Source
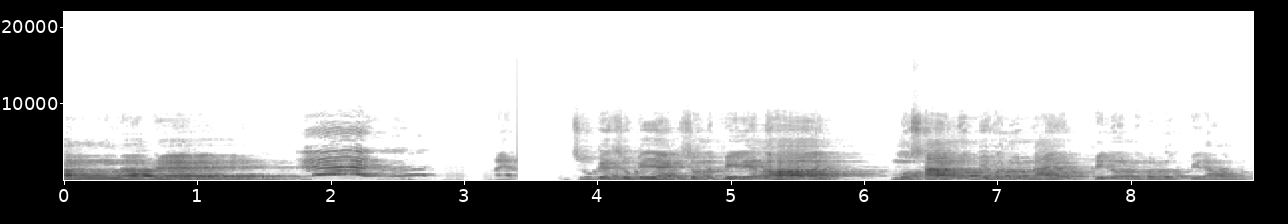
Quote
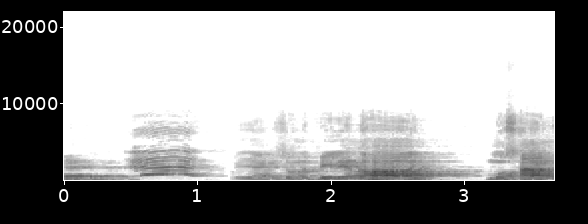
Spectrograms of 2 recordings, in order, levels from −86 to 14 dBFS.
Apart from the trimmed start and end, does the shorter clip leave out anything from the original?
yes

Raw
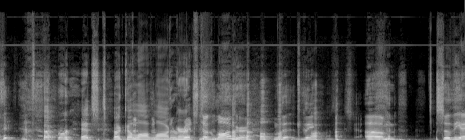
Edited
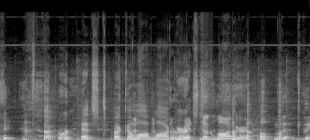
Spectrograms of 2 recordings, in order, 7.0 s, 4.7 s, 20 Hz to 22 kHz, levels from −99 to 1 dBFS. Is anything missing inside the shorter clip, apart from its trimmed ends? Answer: no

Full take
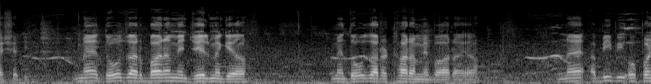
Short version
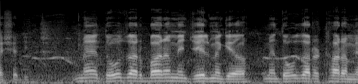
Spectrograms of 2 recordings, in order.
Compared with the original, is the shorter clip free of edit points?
no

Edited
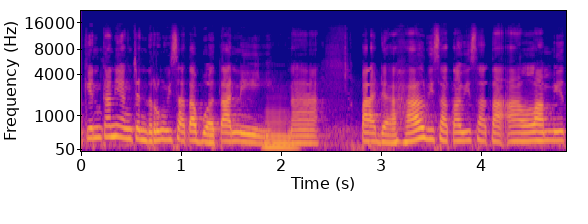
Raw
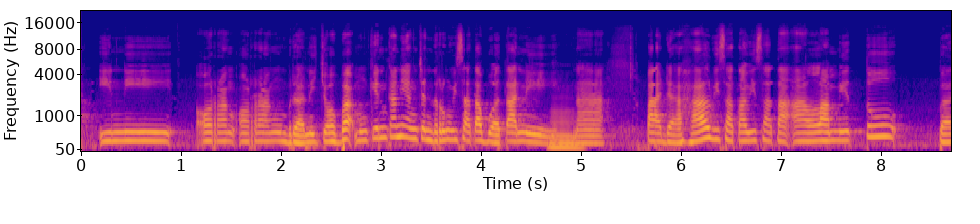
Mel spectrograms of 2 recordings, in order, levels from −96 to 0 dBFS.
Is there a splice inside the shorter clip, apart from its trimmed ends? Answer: no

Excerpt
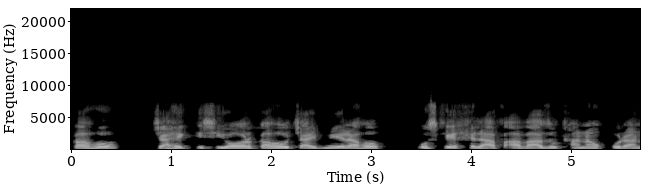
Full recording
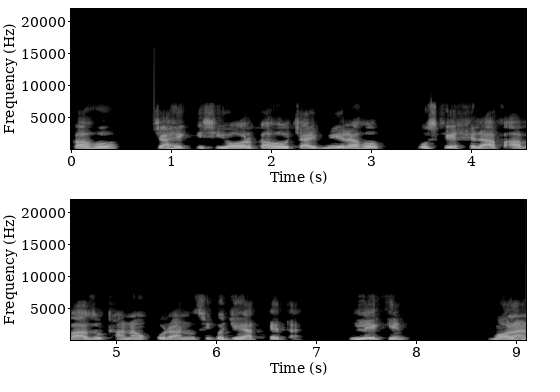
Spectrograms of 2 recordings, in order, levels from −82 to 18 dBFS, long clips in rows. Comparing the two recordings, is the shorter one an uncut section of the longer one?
yes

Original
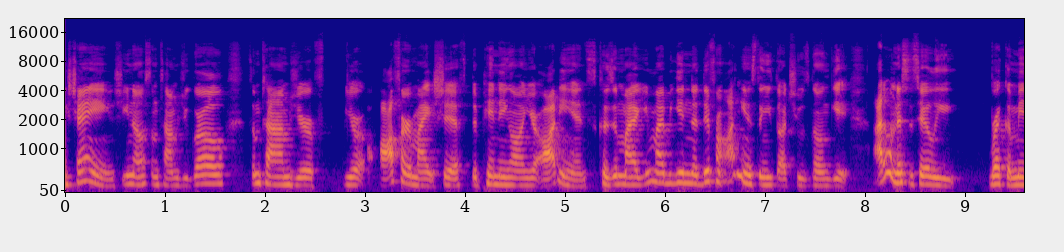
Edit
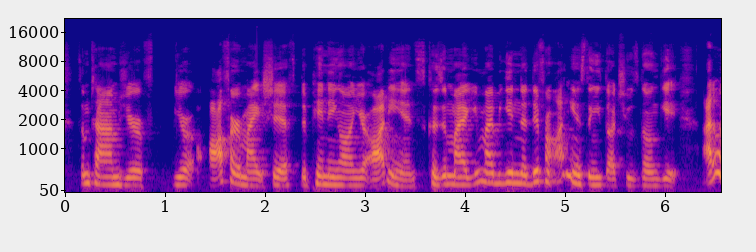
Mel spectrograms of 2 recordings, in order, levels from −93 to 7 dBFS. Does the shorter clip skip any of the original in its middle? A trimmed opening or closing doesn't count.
no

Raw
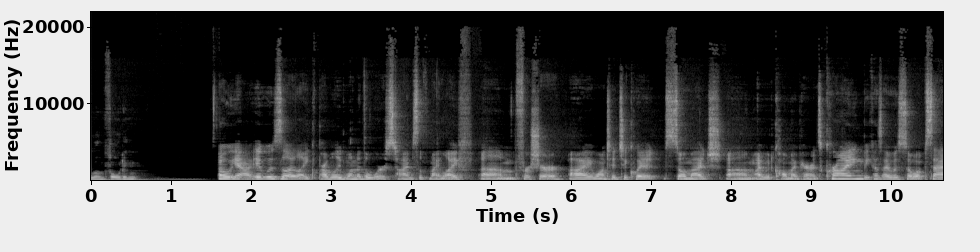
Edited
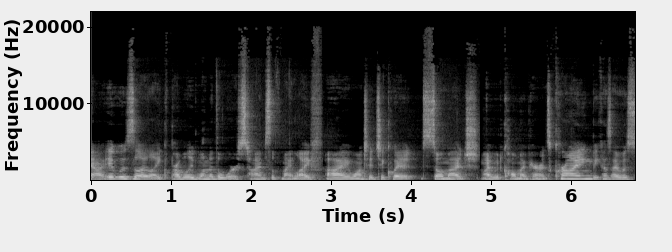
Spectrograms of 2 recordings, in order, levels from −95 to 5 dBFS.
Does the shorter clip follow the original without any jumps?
no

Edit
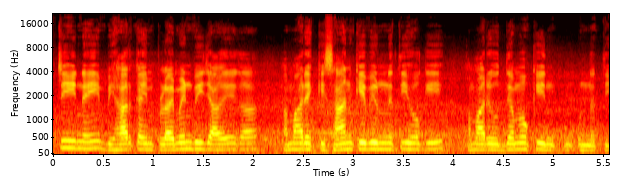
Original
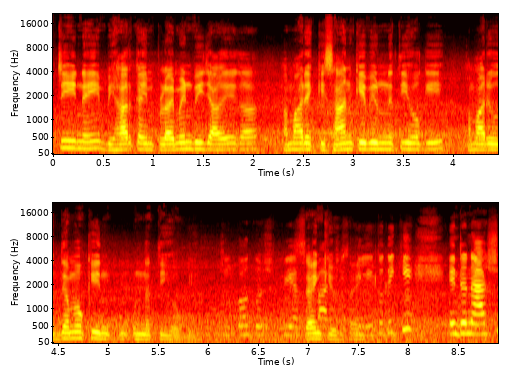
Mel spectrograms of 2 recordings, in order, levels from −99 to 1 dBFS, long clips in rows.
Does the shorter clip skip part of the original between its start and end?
no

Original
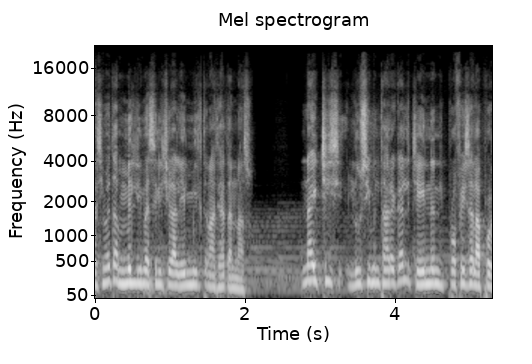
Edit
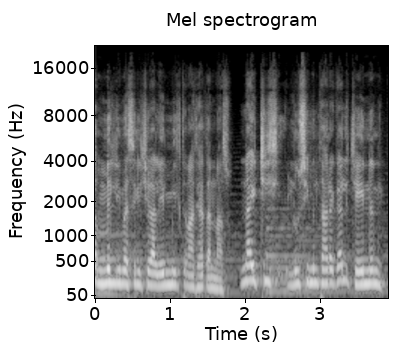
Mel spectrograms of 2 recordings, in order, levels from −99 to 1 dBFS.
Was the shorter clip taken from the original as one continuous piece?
no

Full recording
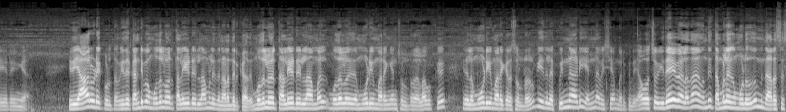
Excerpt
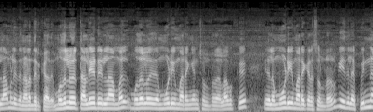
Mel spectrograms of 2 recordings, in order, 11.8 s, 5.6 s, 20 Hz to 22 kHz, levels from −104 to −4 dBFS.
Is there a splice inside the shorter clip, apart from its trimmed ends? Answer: no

